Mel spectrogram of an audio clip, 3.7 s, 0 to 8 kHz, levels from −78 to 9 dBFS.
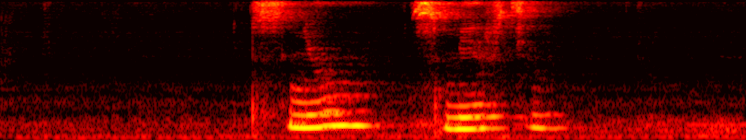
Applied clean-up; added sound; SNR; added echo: none; none; none; reverberation time 0.5 s.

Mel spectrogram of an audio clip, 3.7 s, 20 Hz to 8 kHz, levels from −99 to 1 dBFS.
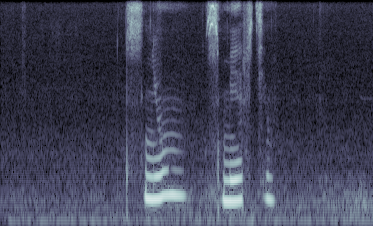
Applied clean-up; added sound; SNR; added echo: none; none; none; none.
